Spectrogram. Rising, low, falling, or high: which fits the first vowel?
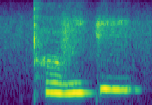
low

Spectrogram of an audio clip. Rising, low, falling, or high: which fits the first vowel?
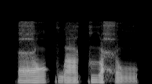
rising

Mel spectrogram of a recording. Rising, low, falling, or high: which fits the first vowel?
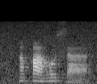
high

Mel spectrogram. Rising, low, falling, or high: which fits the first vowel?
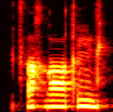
low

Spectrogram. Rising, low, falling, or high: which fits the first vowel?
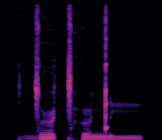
high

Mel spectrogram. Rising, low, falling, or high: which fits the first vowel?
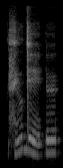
rising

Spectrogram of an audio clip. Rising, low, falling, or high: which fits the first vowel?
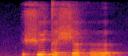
rising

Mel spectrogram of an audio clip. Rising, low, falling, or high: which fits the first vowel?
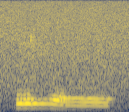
high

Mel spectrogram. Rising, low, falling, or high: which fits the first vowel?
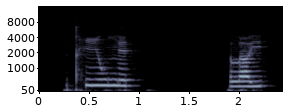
high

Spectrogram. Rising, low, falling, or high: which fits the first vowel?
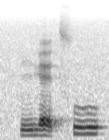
low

